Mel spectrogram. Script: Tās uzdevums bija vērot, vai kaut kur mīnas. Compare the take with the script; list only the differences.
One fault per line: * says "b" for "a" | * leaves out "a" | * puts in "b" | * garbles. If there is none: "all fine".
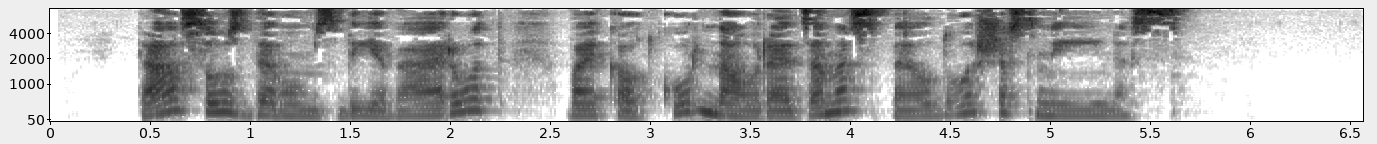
* puts in "nav redzamas peldošas"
